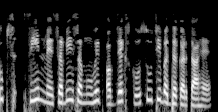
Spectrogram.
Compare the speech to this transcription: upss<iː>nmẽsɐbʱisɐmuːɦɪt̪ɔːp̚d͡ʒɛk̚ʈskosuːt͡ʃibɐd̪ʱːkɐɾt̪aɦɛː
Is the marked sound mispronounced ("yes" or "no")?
no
